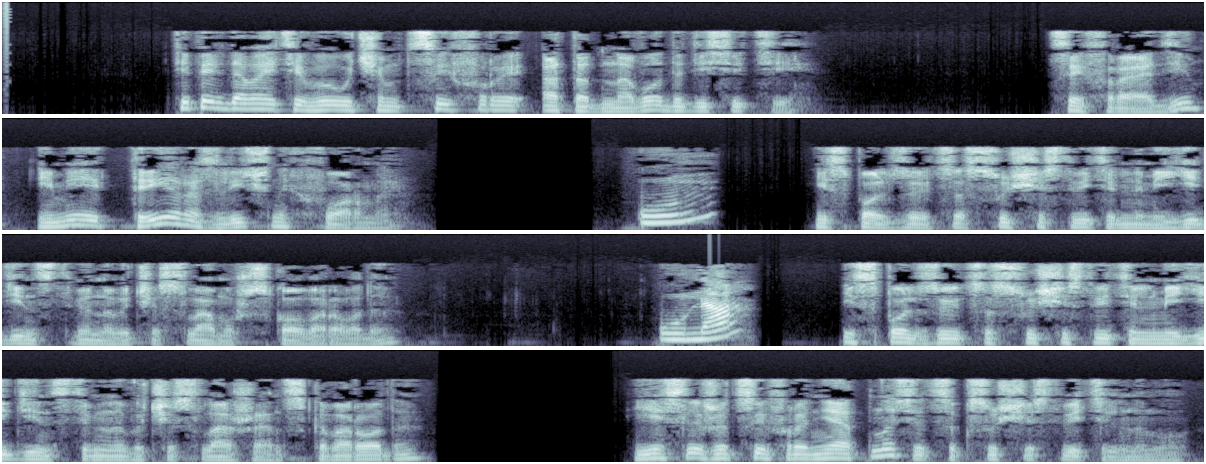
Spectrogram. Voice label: chislitelnie na ispanskom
